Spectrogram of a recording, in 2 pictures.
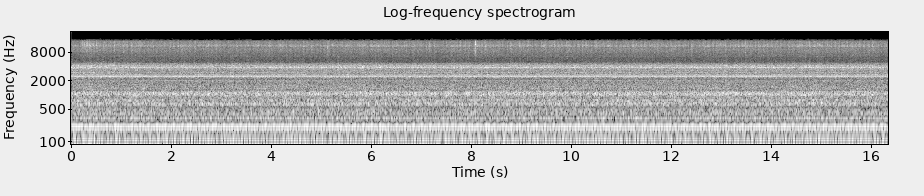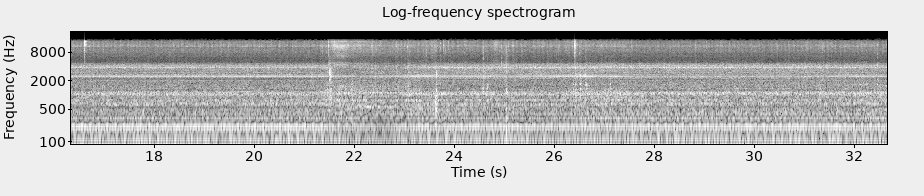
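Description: Steady machine hum of a small electric motor or fan running, with several fixed pitches in it. Two faint clicks come about three quarters of the way through.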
